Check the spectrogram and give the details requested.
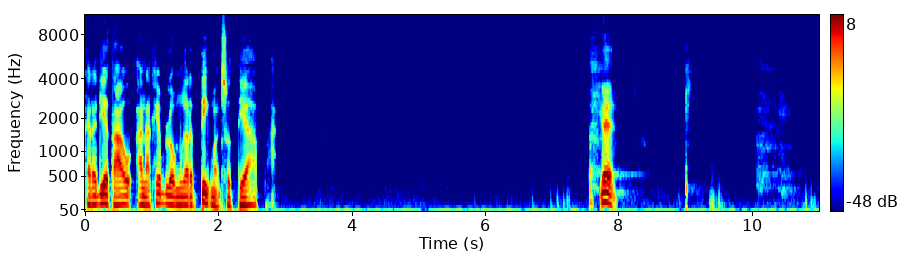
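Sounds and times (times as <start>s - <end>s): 
speech: 0.0s - 2.9s, 7.6s - 8.1s
person coughing sharply: 7.6s - 8.2s, 8.9s - 9.4s, 10.1s - 10.7s.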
